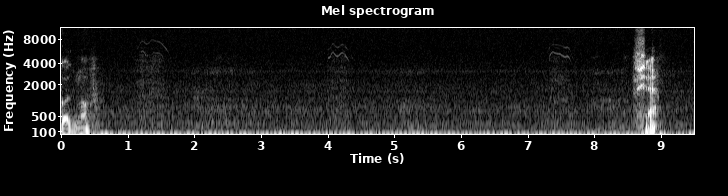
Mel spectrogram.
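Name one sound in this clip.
A man speaks quietly into a headset microphone.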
